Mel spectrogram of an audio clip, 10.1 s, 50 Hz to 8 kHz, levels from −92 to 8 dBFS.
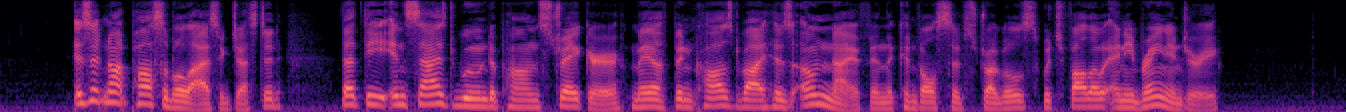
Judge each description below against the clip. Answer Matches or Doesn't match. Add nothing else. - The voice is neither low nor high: Matches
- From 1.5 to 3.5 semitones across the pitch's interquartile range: Doesn't match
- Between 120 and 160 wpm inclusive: Doesn't match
